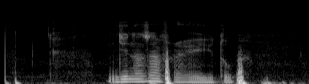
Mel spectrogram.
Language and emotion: Russian, neutral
